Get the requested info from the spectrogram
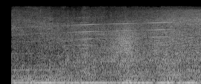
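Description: Intro sound effect for an animated logo: a low rumbling drone under a steady rushing whoosh, starting abruptly.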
